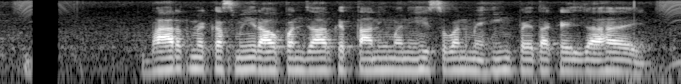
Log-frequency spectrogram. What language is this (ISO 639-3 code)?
mag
